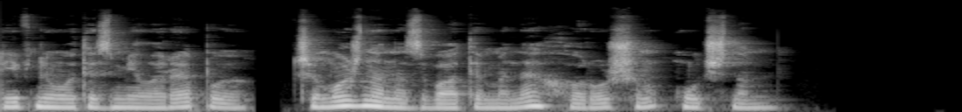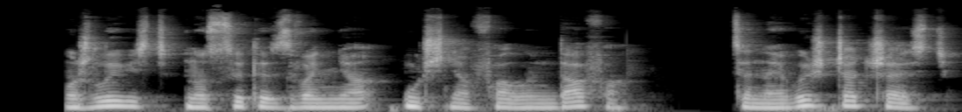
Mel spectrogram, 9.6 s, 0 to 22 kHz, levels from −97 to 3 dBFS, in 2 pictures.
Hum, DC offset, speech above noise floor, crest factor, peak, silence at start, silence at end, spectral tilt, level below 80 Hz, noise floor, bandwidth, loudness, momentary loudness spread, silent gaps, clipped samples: none; under 0.1%; over 68 dB; 16 dB; -6 dBFS; 0 s; 0.05 s; -5 dB/octave; -54 dBFS; under -90 dBFS; 14.5 kHz; -22 LUFS; 9 LU; 1.27-1.40 s, 4.17-5.12 s; under 0.1%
